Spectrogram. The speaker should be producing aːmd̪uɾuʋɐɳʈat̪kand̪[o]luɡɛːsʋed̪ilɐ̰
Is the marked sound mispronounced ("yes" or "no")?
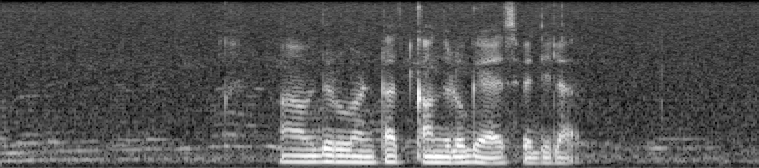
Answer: yes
